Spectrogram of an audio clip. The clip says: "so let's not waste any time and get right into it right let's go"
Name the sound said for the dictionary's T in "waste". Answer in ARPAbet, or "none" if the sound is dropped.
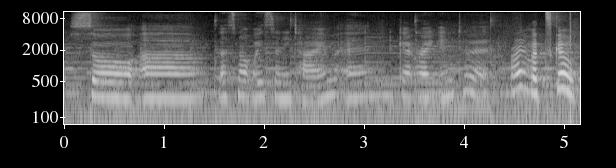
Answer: T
